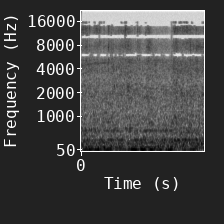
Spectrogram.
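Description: Steady low rumble of supermarket background noise with a faint steady hum.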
